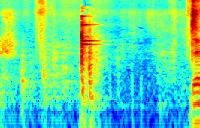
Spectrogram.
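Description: A single sharp metallic clink with a brief high ring, about a second in, from the stainless steel filter holder or filter basket of an espresso machine knocking as it is handled.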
